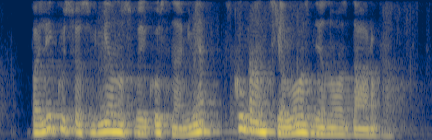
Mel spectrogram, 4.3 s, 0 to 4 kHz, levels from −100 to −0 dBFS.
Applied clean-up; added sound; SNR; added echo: neural separator model SepFormer DNS4.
